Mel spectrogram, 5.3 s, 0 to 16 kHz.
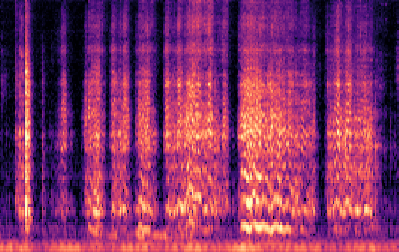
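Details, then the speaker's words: Marantz CD-63 MkII CD player with a stuck disc drawer, Philips transport; tray motor runs in short bursts with a harsh buzzing whir from meshing plastic gear teeth, belt okay. "noisy gear it's just the sound of the teeth of the gear touching each other but veryy horrible"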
